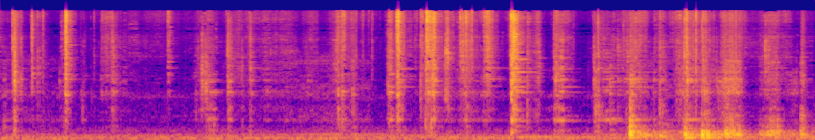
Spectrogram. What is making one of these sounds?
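Wires and components rustle and scrape as hands pull them.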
